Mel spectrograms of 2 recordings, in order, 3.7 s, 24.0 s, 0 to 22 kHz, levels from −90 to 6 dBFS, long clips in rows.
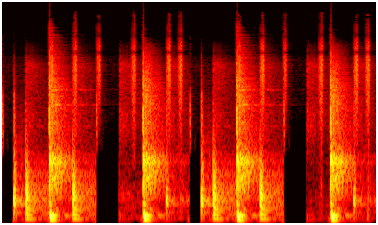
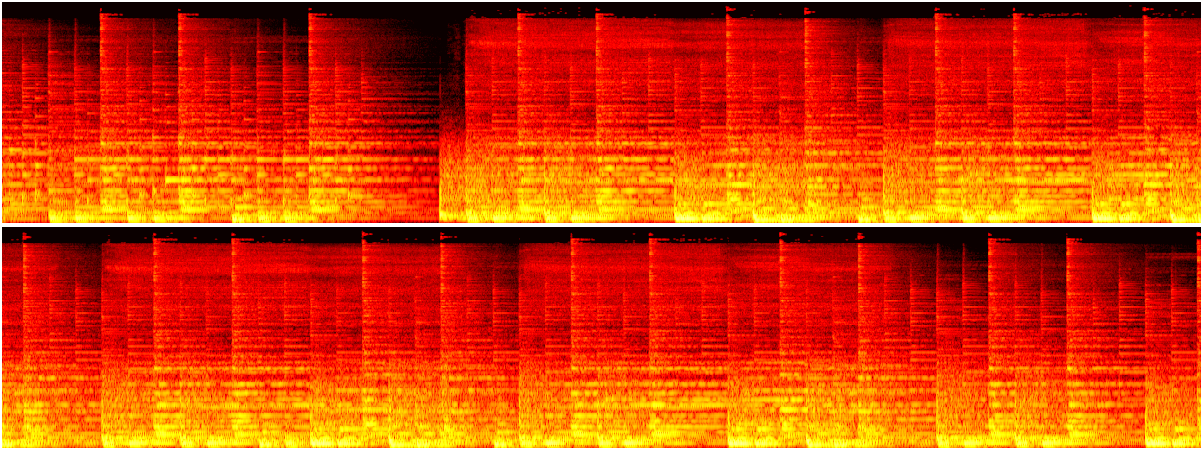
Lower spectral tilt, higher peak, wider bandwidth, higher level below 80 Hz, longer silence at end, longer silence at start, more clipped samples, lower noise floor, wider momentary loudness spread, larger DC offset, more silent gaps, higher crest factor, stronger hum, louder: second, -5 dB/octave vs -7 dB/octave; about the same, 0 dBFS vs 0 dBFS; second, 15 kHz vs 18.5 kHz; second, -32 dBFS vs -22 dBFS; about the same, 0.05 s vs 0 s; about the same, 0.1 s vs 0 s; neither; about the same, -38 dBFS vs -36 dBFS; first, 19 LU vs 8 LU; neither; neither; first, 20 dB vs 14 dB; neither; second, -18 LUFS vs -15 LUFS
